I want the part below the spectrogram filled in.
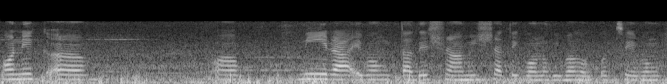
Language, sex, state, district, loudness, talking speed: Bengali, female, West Bengal, Jhargram, -16 LUFS, 110 wpm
